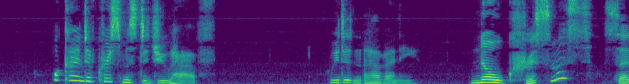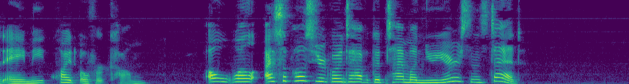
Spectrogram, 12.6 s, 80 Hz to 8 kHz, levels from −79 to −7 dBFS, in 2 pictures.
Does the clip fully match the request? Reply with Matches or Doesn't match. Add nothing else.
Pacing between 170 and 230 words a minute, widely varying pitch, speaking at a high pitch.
Doesn't match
